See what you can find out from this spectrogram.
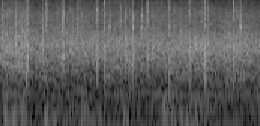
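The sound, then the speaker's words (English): Audience applause: dense, steady clapping from a crowd that holds at an even loudness for the whole two seconds, with no clear voices over it. “I think you should give him a round of applause.”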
